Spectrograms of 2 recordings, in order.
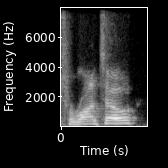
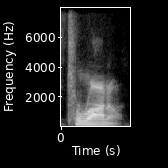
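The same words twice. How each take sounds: First: The second T is clearly pronounced. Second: The second T is dropped, not pronounced. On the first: The speaker sounds like an outsider. The speaker calls it wrong. "they'll say no, you're not... that's not how it's said" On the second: The speaker sounds like a local. The speaker calls it right. "The T is silent"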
